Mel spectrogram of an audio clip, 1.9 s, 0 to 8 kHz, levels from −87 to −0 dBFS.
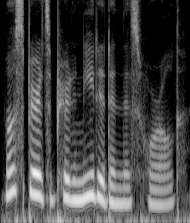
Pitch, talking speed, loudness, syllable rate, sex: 210 Hz, 285 wpm, -17 LUFS, 6.3 syllables/s, female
